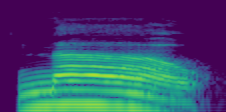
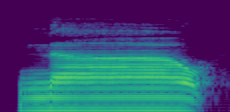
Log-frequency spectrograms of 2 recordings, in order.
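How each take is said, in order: First: The syllable is said with a falling tone. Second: The syllable is said with a mid tone. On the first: "resulting in a falling syllable" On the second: "middle tone version"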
